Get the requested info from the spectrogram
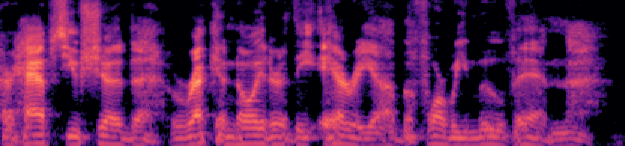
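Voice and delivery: hushed half-whispered stage whisper. Speaking in character to another party member: half-whisper. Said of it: "I kinda whisper to Et-".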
